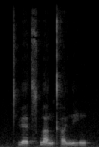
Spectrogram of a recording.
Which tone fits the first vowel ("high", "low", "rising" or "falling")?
high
